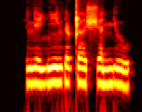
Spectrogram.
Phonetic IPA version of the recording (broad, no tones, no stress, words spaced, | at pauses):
lʲæʎĩlʲ ɾɒʈɜ ʃɜnʲu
